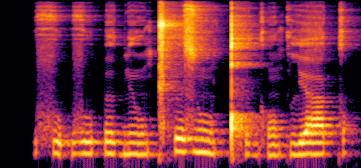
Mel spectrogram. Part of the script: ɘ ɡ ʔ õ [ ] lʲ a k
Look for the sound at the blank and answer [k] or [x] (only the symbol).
k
